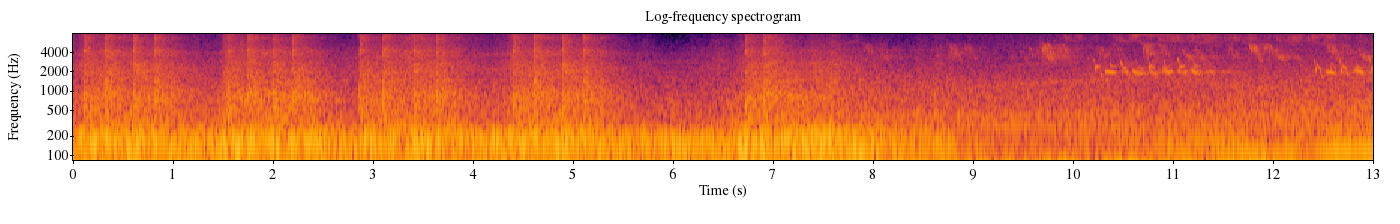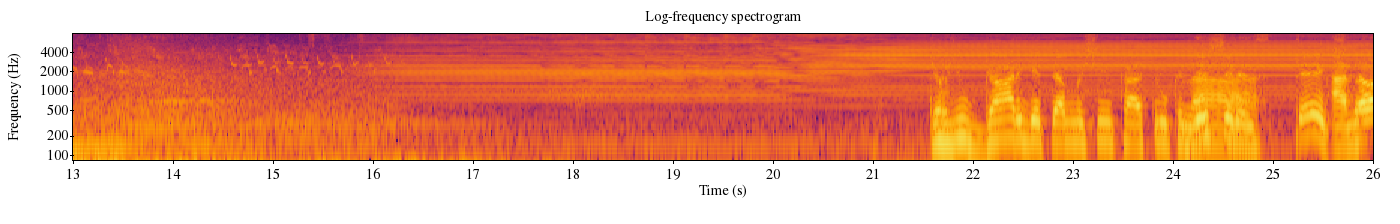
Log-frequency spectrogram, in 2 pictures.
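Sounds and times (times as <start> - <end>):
electric hair clippers buzzing: 15.7 - 26.0.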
